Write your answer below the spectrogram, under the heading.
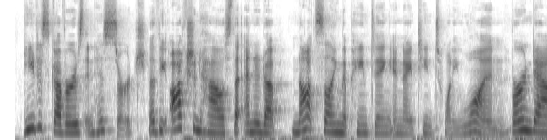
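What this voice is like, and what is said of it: Usual voice. Nothing is said of it.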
